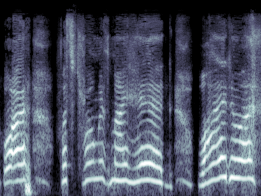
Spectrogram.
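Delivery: high, loud, frantic whining at herself; mock panicked self-criticism; frantic self-blame. A woman mocking her own anxious inner voice, high and frantic. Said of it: "So don't go".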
